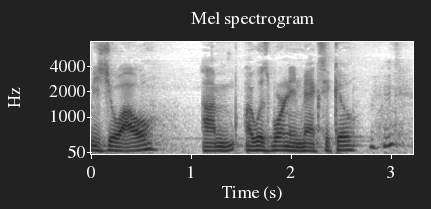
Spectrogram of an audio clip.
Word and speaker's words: João: The Portuguese people, or even the Brazilian people, the pronunciation is like João. Oh. So it's a little different. And Joao means Juan in Spanish, in John in English.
